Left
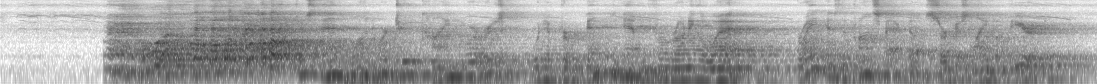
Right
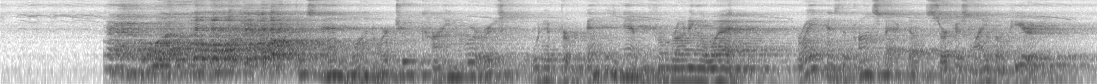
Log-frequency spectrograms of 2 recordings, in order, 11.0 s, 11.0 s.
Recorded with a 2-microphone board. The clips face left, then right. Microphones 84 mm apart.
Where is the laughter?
5° right (ahead or behind), 1.5 m; by 2.9 s 35° left (ahead or behind), 1.3 m.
